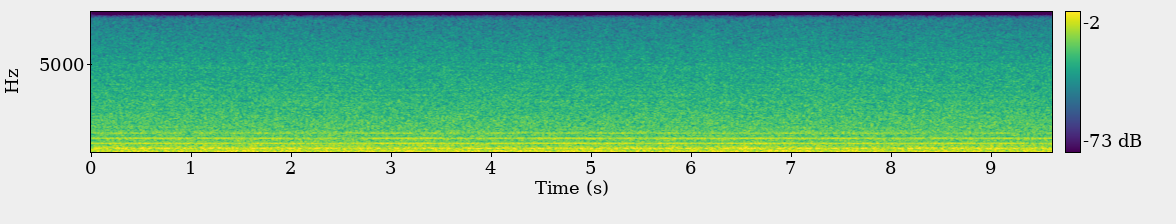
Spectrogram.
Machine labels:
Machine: fan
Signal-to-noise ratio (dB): -6 dB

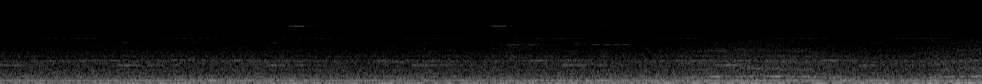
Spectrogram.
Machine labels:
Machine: pump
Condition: normal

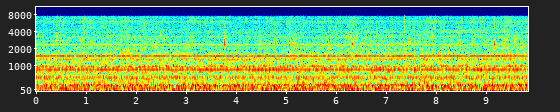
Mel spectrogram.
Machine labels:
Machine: pump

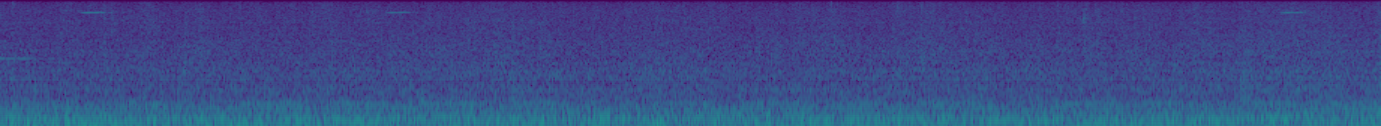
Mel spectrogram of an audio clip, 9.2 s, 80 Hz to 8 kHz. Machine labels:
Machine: slide rail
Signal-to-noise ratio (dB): -6 dB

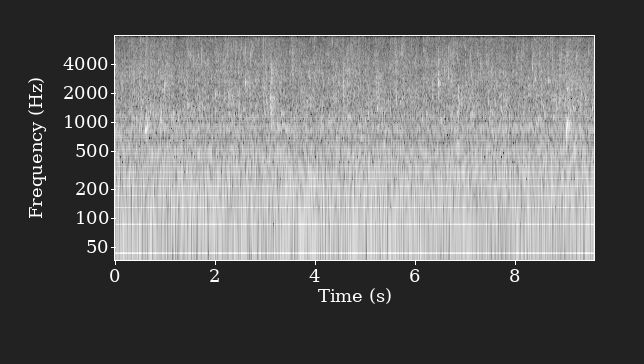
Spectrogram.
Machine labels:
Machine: pump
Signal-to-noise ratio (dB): 6 dB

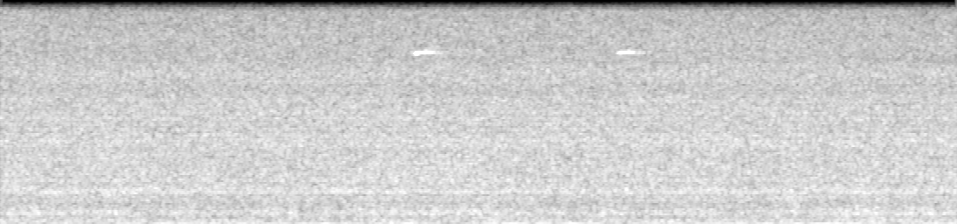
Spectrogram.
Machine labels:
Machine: fan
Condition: normal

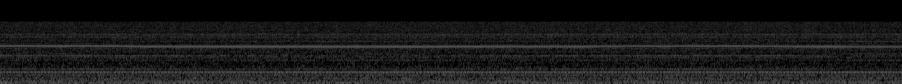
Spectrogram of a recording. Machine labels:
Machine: pump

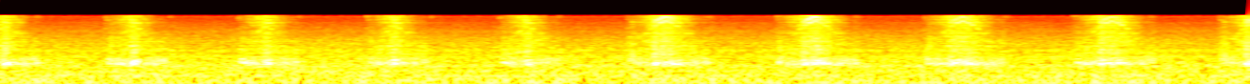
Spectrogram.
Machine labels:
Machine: slide rail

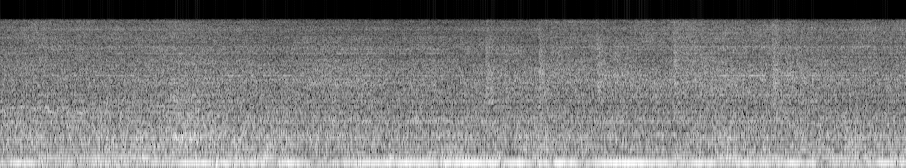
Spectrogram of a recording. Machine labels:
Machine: fan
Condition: normal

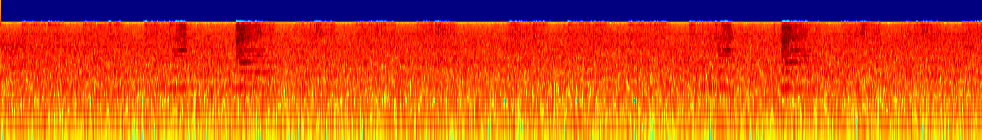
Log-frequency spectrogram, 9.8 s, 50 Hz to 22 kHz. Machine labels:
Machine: slide rail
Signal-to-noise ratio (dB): -6 dB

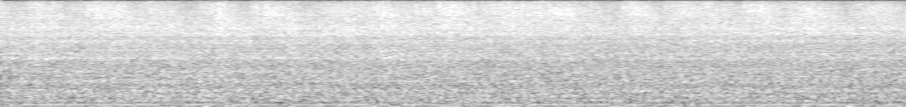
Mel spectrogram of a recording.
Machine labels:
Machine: fan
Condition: abnormal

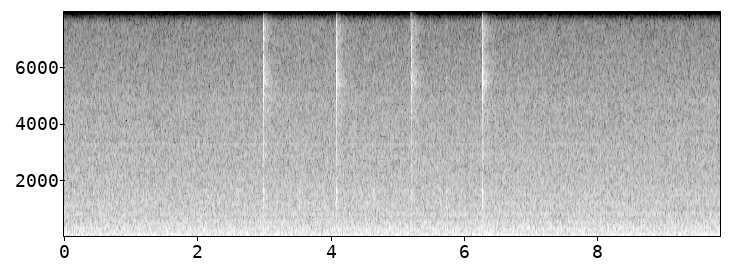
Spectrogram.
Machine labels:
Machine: valve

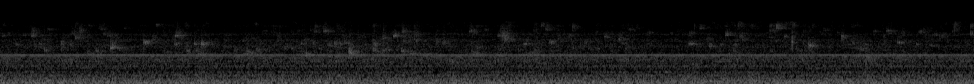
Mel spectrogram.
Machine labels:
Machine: pump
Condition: normal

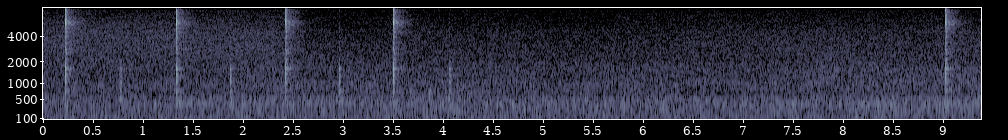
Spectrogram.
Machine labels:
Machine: valve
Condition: normal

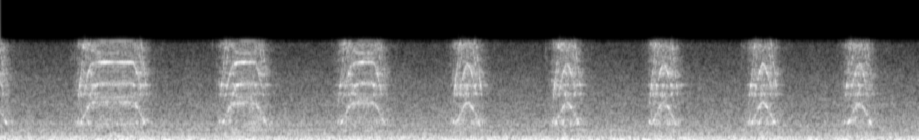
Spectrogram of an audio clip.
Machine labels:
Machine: slide rail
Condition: normal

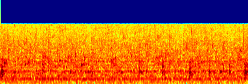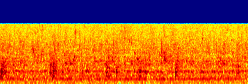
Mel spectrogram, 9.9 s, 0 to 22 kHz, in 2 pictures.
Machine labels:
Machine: pump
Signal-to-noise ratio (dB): 6 dB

